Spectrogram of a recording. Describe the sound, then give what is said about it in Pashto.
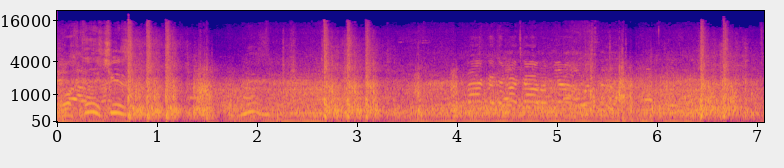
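Gunfire between police and militants on a front line 200 metres west of a main bazaar: many sharp, loud shots crack out at irregular intervals throughout, over a constant rumbling din, with a voice talking through it. “د عمومي بازار لویدیز لور ته په 200 متر کې د جنگ لومړی کرښه کې د پولیسو او وسلوال ترمنځ ډزې روانې دي”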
